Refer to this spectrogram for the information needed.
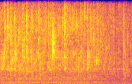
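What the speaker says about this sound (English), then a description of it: "that water came out a little faster than anticipated" Water gushes out of a pressurized RV fresh-water tank in a strong continuous rushing stream, close and steady throughout with no talk.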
